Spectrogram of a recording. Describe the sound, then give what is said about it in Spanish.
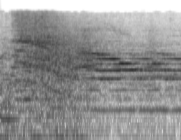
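A cat lets out one long, loud, drawn-out meow with a harsh, wailing edge, filling the moment with no other sounds around it. “de entre el humo vio con asombro y terror que salía un gato.”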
